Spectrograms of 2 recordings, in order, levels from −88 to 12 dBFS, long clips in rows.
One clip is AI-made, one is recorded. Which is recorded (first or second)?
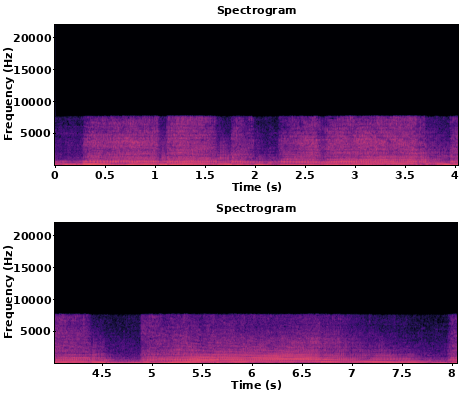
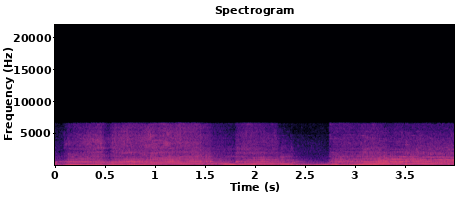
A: first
